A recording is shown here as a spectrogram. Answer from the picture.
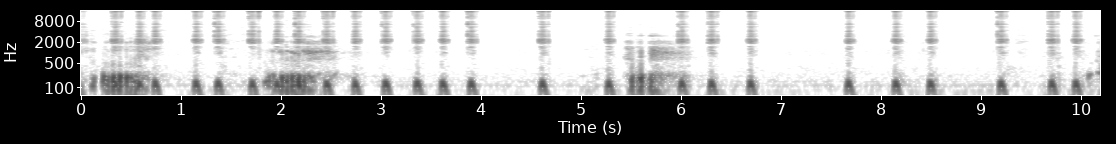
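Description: Fingers tapping out a search on a phone's on-screen keyboard: a run of short, sharp clicks, about three a second with brief pauses, and a few low murmured hums in between.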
